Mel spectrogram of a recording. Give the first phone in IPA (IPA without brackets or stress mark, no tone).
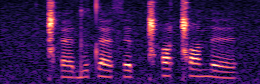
ǁʰ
